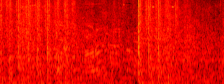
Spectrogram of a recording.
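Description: Video game gunfire comes in dense, rapid bursts of automatic shots over a busy game soundscape, with a voice faintly present.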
